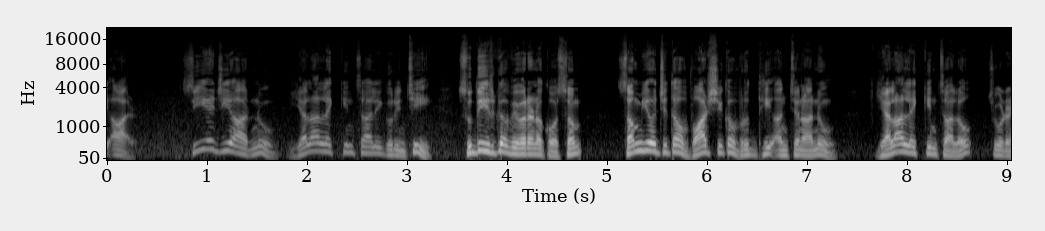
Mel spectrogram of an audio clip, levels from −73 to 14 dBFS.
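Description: Automatic gain falling from 3.07 to 8.69 s: the gain control lowered its gain, so speech and room noise sink together by about 7 dB.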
